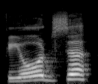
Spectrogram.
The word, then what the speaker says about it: fjords: इसे जे लिखा जाता है लेकिन आई प्रोनाउंसिएट किया जाता है. These are known as fjords.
